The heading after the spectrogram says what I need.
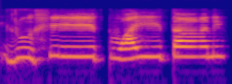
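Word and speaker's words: ಗೃಹೀತ್ವೈತಾನಿ: ವಿಸರ್ಗದ ಉಚ್ಚಾರಣೆ ಹ ಗೃಹಿ ಇಲ್ಲಿ ಗ್ರ ಅಲ್ಲ ಗೃಹಿ ಗ ಮತ್ತೆ ಋ ಗೃಹಿ ದೀರ್ಘ ಕ್ಷರ ತ ಅನ್ನ ಒಟ್ಟಿಗೆ ತಕೊಳ್ಳುವ ಗೃಹ ಗೃಹಿ ತ್ವೈತಾನಿ ತ್ವೈ ತ ಮತ್ತೆ ಐ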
